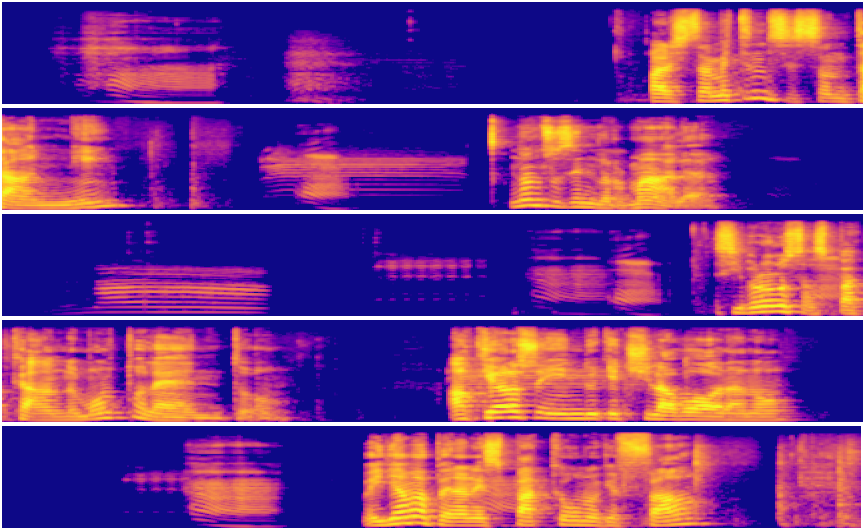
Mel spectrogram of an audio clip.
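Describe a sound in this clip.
A young man talks with animation close to a microphone, in bursts with pauses.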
